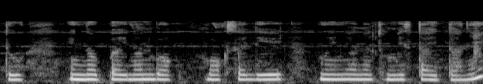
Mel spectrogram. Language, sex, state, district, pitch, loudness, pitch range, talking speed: Kannada, female, Karnataka, Dakshina Kannada, 230 Hz, -16 LUFS, 225-230 Hz, 85 wpm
